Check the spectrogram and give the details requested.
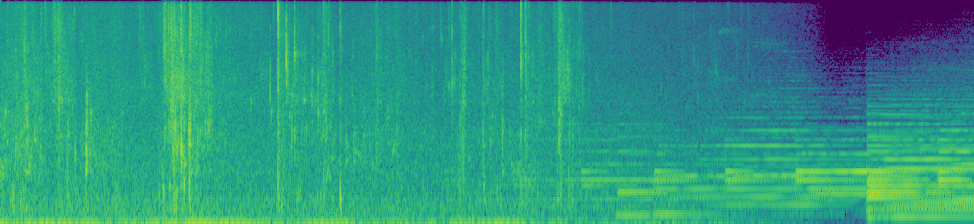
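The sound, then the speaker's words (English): Heavy sloshing and splashing as someone in waders wades through deep floodwater for several seconds, the swishes irregular like slow steps, before fading into quieter steady tones. “Now I'm in the flooded part. Now I'm in hip wader territory.”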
